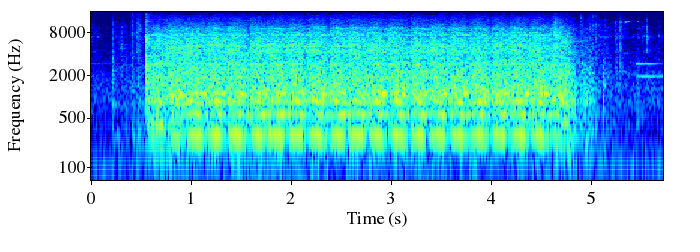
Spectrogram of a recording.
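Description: A Subaru Impreza engine cranks on a newly swapped starter motor, a loud, steady, rhythmic whirring churn lasting about four seconds before stopping abruptly, close up with no talking.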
